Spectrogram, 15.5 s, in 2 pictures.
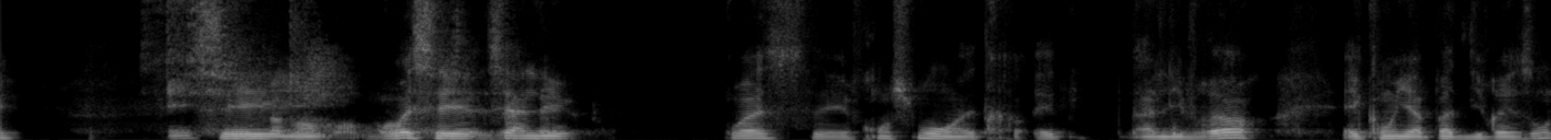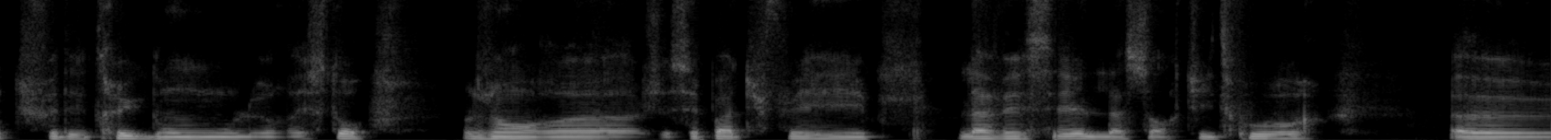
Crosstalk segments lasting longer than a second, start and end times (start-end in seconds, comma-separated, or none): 0.9-2.9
